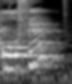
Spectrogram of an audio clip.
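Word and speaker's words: Ofen: the orphan or can be pronounced long or as in orphan or short ah as in often these particular words are almost identical but often means furnace and often means open this is a perfect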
